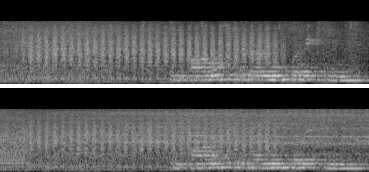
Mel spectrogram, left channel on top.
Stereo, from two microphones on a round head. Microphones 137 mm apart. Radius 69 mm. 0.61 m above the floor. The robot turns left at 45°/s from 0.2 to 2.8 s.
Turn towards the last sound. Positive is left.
turn(degrees=85)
